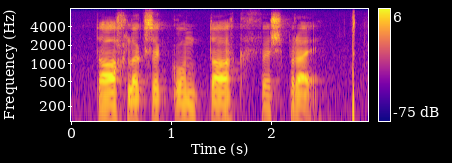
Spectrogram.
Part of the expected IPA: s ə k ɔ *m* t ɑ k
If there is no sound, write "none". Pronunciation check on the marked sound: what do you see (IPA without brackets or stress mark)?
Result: n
